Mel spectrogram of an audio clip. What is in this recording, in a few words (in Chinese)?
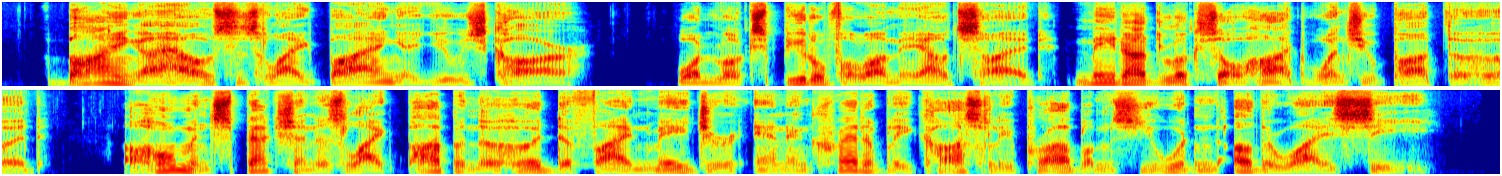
浑厚深度旁白男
